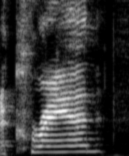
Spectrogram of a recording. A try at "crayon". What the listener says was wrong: I hate how you say cran. It's awful.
